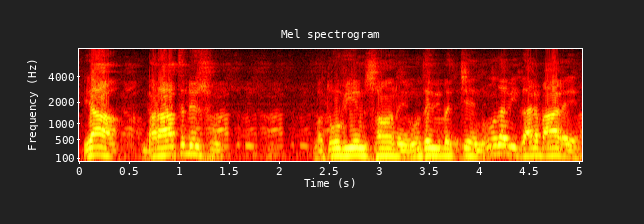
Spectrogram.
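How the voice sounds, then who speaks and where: A man preaches at a village gathering in a fairly high voice. He keeps addressing his listeners directly and answers his own rhetorical questions. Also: fairly even intonation. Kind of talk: Saraiki-Urdu sermon to a village gathering.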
